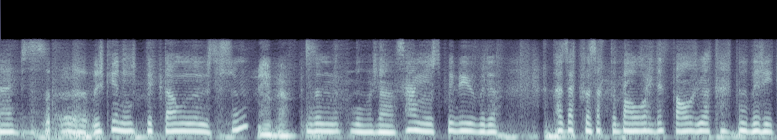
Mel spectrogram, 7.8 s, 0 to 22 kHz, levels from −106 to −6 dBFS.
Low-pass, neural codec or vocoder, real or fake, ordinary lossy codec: none; codec, 16 kHz, 0.5 kbps, FunCodec, trained on Chinese and English, 25 frames a second; fake; none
